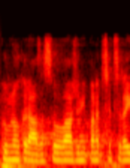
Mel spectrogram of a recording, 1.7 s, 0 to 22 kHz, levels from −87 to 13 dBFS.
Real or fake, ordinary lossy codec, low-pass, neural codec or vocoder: real; Opus, 16 kbps; 9.9 kHz; none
